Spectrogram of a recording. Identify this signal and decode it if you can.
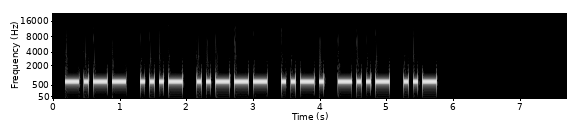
Morse code, heard as a keyed tone, about 17 wpm, 700 Hz. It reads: YV2FXU
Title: DXCC-100 Call Signs - 6 Characters - Repeated 2x - 17wpm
